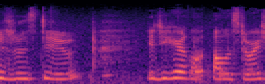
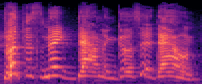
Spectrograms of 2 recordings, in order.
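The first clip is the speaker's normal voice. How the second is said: scolding teacher; 5 semitones higher, 8 dB louder than usual. Retold or imitated. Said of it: "she's like".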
